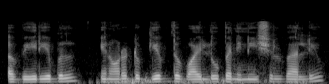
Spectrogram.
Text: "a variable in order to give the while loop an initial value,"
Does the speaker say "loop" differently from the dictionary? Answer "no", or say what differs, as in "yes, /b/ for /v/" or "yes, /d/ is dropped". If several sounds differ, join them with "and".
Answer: no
